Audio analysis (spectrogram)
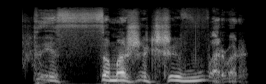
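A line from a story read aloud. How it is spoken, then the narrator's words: Growling. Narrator (Russian): прорычал Тамай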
